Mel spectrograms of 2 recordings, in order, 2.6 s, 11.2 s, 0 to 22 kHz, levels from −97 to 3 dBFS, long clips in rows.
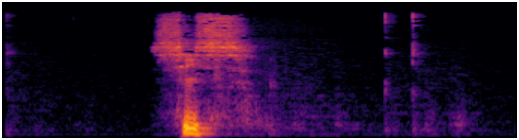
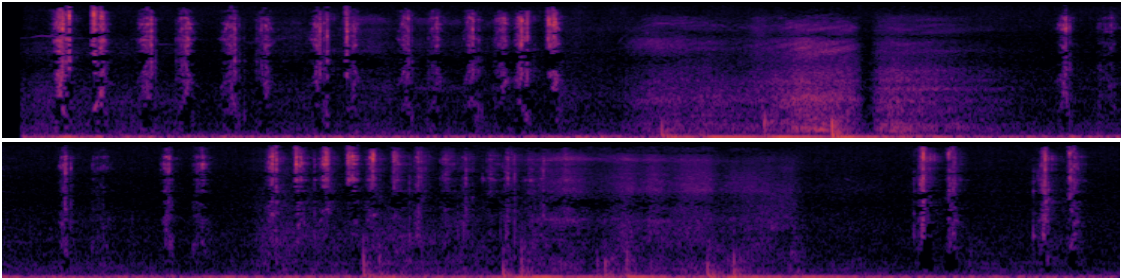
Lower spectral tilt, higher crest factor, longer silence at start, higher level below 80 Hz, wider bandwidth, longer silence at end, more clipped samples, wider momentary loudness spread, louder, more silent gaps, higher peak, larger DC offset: first, -4.5 dB/octave vs -1.5 dB/octave; second, 24 dB vs 32 dB; first, 0.75 s vs 0.1 s; second, -68 dBFS vs -54 dBFS; second, 16 kHz vs over 20 kHz; first, 1.35 s vs 0 s; neither; first, 26 LU vs 19 LU; first, -21 LUFS vs -44 LUFS; neither; first, -4 dBFS vs -16 dBFS; neither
